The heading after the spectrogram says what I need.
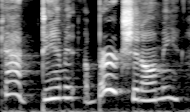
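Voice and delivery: a high, whiny imitation of the neighbour cursing the bird; high mock outrage.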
